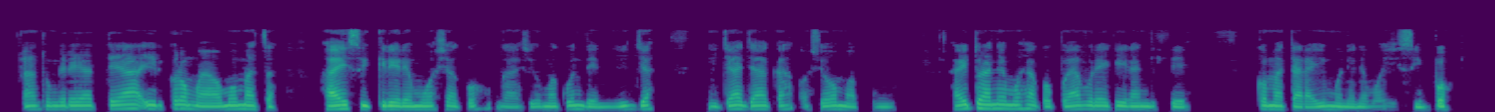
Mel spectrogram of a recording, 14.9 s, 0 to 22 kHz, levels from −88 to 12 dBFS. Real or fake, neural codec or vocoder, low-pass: real; none; 7.2 kHz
